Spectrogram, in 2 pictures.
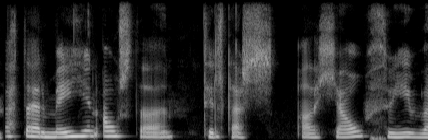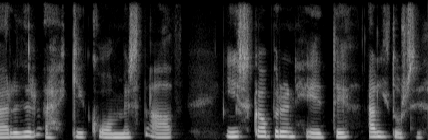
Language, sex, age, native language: Icelandic, female, 20-29, Icelandic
